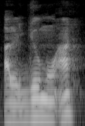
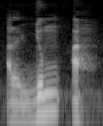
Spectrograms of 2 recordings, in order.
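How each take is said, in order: First: The m is followed by a u vowel. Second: The m is followed by no vowel. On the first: "di dhammah mimnya" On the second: "bisa disukun"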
